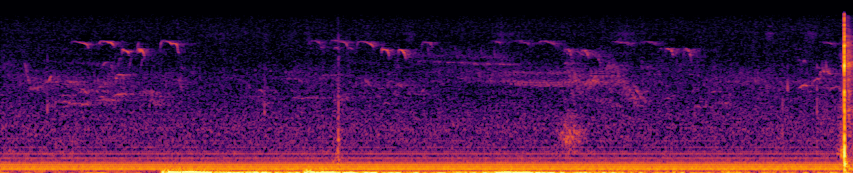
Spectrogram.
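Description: Small birds singing, with many short high chirps repeating throughout, over a steady low hum. Low gusts of wind buffet the microphone, and there is a faint click about three and a half seconds in.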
